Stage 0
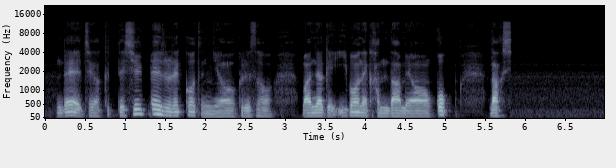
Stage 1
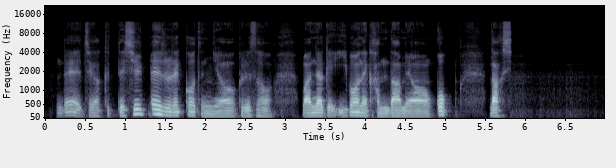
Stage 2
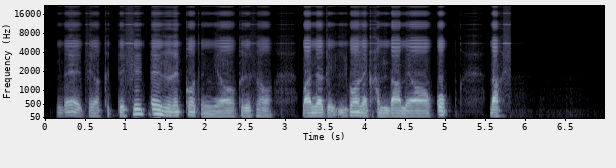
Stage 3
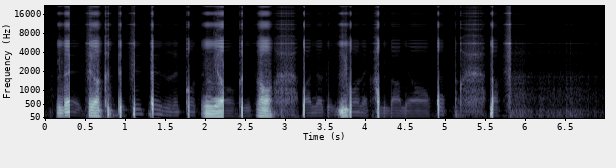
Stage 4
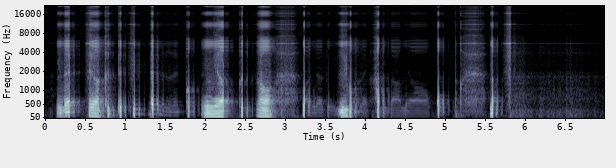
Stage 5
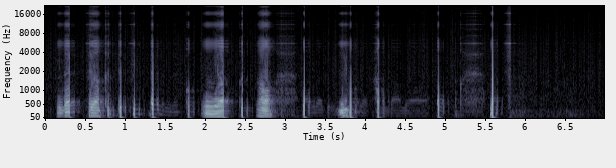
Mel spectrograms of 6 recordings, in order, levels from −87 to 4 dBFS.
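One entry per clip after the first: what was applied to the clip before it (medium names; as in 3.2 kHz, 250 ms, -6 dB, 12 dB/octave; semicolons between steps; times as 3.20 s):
gate -59 dBFS, range -11 dB; level rider gain up to 7.5 dB
sorted samples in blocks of 8 samples; waveshaping leveller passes 1; trim -7.5 dB
inverted gate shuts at -18 dBFS, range -40 dB; trim +9 dB
tape echo 63 ms, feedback 22%, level -18 dB, low-pass 5.5 kHz; trim +5.5 dB
crackle 360 per s -33 dBFS; Chebyshev shaper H 3 -8 dB, 5 -19 dB, 6 -29 dB, 8 -42 dB, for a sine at -1 dBFS; trim -4 dB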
